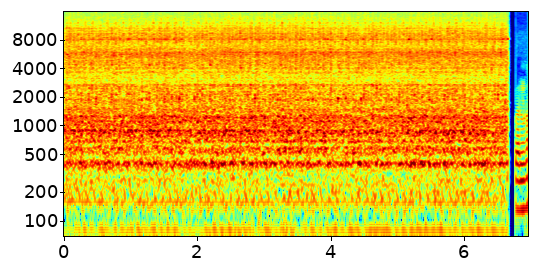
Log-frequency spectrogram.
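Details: Maruti 800 petrol engine, warm after 30-40 km of driving, idling unevenly with irregular stumbles: random misfire jumping between cylinders, attributed to a worn distributor cap and rotor.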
